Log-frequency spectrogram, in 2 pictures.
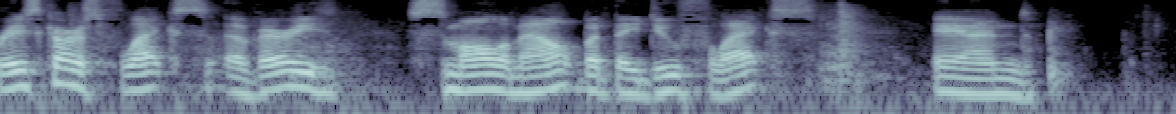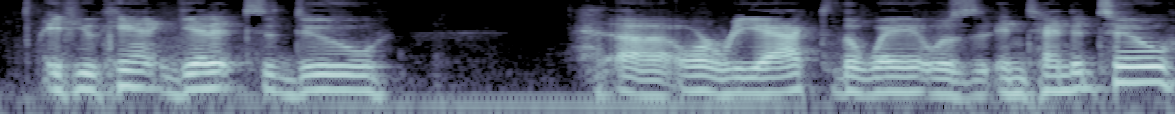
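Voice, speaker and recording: A man talks very slowly, his pitch varying in an ordinary way. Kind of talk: casual vlog chat. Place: garage. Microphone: phone near.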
